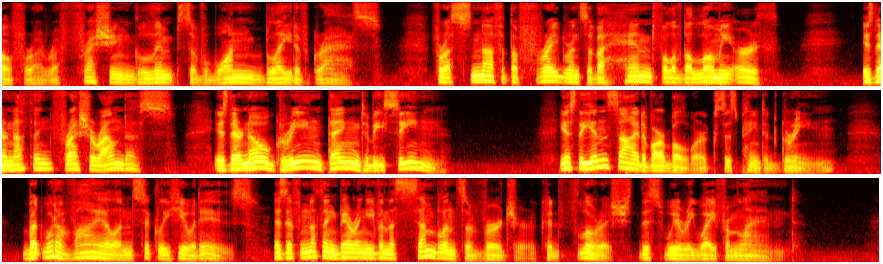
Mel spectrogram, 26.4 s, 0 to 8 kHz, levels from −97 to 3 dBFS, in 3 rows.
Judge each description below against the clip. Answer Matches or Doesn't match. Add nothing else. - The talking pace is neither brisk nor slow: Matches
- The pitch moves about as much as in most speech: Doesn't match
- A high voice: Doesn't match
